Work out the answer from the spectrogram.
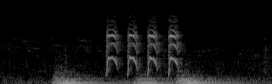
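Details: Two hungry captive parakeet chicks compete for food while being fed. Four quick, harsh calls, each falling in pitch, come in a tight burst over low thumping and handling noise.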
